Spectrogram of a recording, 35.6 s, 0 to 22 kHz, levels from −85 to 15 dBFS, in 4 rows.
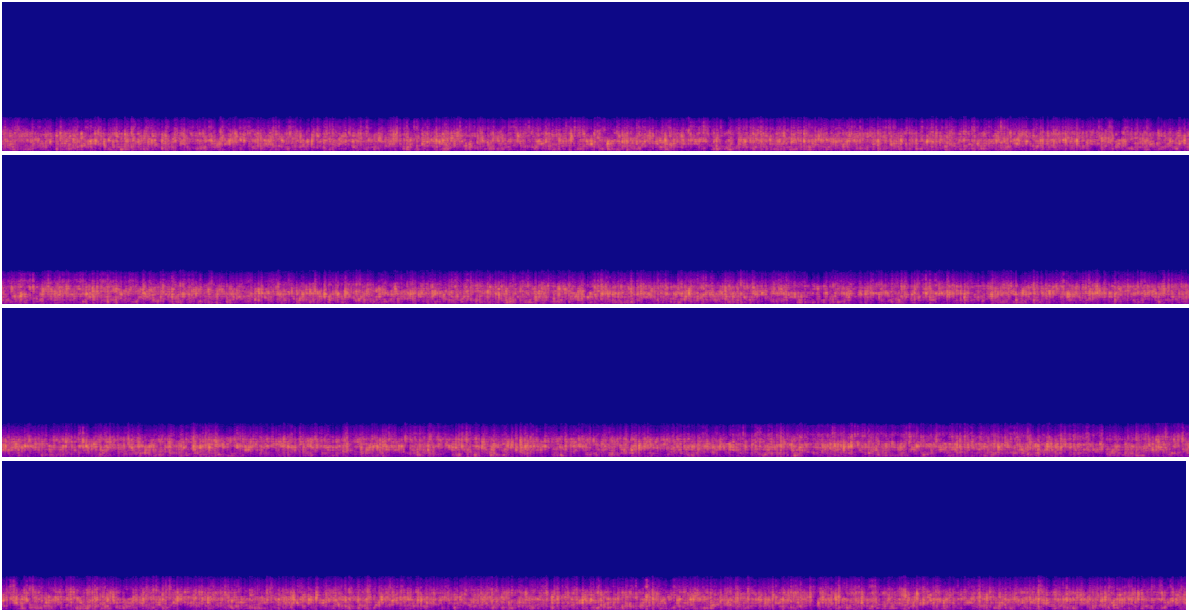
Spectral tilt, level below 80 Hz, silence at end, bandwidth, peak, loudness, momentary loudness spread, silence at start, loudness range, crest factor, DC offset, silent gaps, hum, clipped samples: -6 dB/octave; -68 dBFS; 0 s; 5.2 kHz; -4 dBFS; -24 LUFS; 3 LU; 0 s; 1 LU; 22 dB; under 0.1%; none; none; under 0.1%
